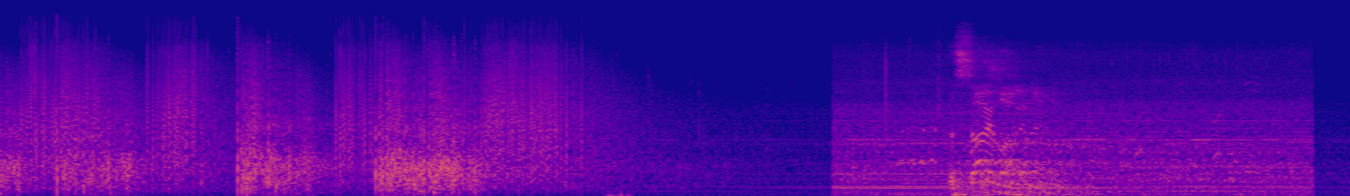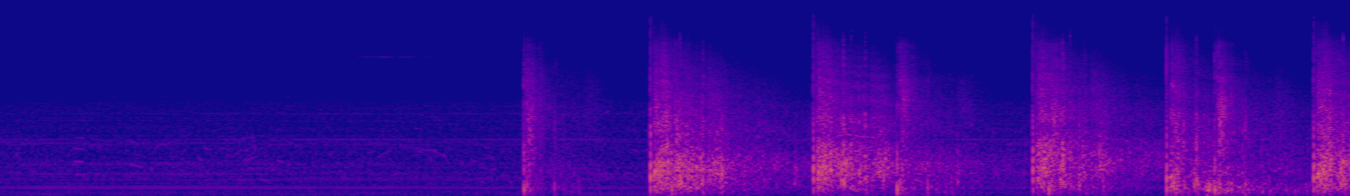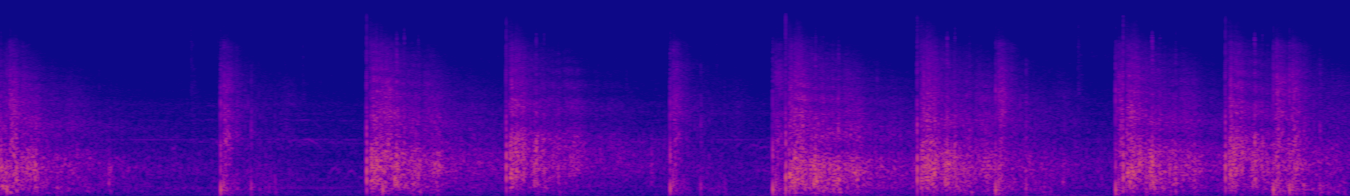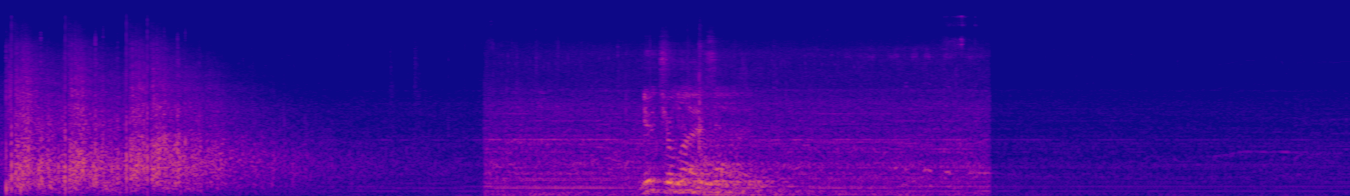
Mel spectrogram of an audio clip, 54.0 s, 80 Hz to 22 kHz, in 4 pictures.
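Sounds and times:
firework bangs: 0.0 - 7.2, 18.7 - 28.4, 29.1 - 30.1, 30.7 - 43.7.

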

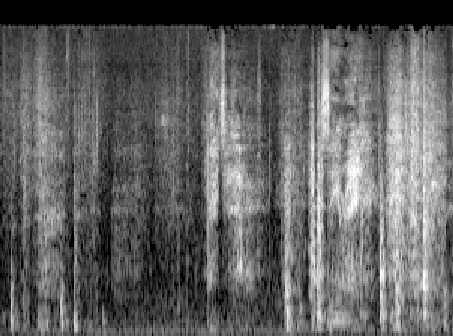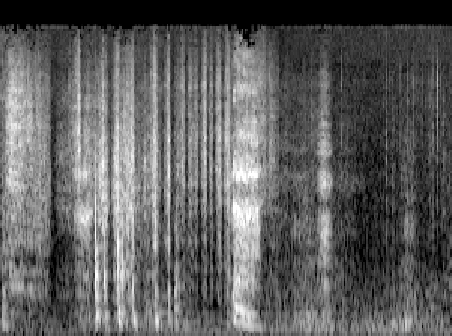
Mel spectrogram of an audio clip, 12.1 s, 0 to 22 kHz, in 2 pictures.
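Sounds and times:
wooden signboard knocking and scraping: 3.7 - 9.1.

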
